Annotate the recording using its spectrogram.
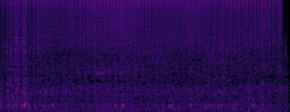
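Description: A cloth rubbing finish into a white oak board, a steady scrubbing that stops just after the end.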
